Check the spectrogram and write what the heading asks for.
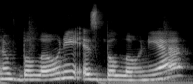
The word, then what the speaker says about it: bologna: pronunciation of baloney is Bologna, because it's an Italian word, and a lot of people pronounce it as baloney, which is totally fine, but not really correct.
